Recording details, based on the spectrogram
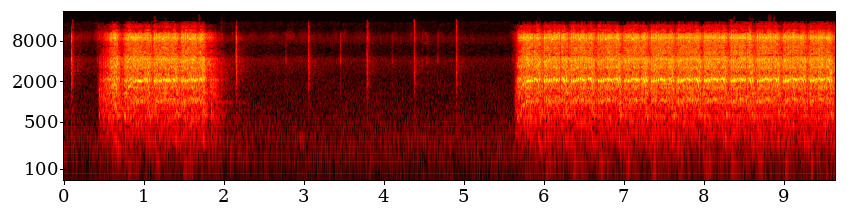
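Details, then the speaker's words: Zontes motorcycle engine, possibly left sitting out, with water suspected in the oil, first wouldn't compress on the kickstart; now two bursts of starter cranking give a regular chug with compression, as the lightly seized pistons have freed up. "That's an engine with compression. That goes to show you guys. Oh, hang on. Oh, we've also got a kickback. You know what's happened? The pistons were lightly seized there."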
